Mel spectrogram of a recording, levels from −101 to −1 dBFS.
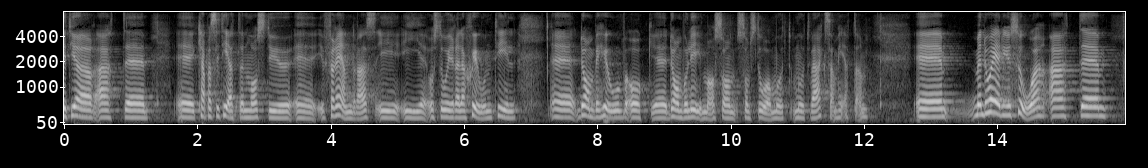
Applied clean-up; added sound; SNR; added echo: none; none; none; none.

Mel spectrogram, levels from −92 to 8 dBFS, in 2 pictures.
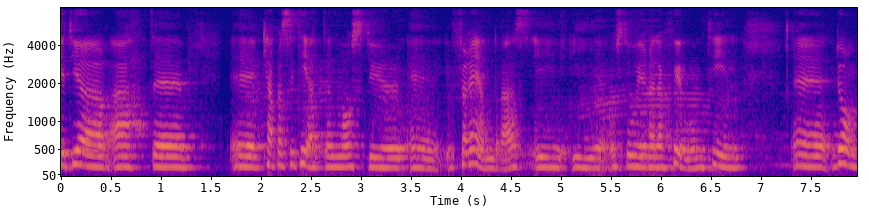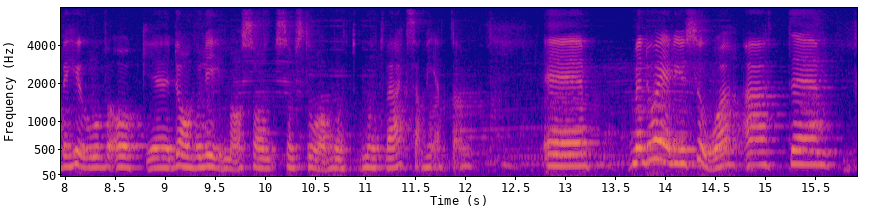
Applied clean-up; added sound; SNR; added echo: neural separator model SepFormer DNS4.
